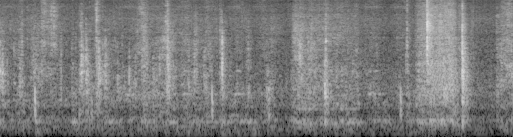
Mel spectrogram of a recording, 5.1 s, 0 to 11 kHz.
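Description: HP DeskJet GT 5810 inkjet printer printing: the carriage motor runs in short passes with repeated clicks of the paper feed and print head. Paper sheets rustle, loudest near the end.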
